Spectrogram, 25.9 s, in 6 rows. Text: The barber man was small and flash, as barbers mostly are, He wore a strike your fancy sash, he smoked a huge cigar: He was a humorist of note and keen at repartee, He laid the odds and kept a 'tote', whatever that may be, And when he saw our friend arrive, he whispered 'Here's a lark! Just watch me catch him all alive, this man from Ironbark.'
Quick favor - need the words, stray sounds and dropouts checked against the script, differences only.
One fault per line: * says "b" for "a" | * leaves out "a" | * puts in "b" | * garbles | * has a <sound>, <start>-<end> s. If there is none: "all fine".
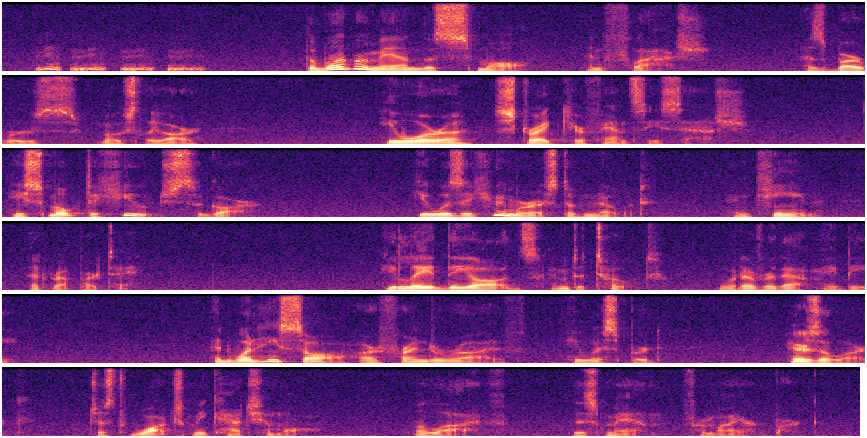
* has a laugh, 0.2-1.0 s
* leaves out "kept"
